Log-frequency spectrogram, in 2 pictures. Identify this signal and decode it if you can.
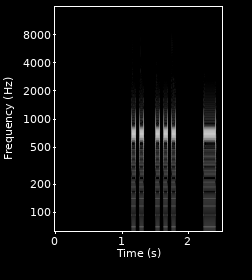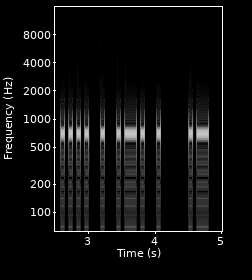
Morse code, heard as a keyed tone, about 21 wpm, 700 Hz. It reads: IS THERE A
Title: Sentences from Top 1000 Words - Review Part 6 - 20wpm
